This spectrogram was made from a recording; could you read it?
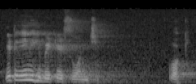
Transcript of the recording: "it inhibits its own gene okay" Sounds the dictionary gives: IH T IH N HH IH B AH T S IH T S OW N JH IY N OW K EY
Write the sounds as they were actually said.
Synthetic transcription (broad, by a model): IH T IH N HH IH B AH T IH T S OW N CH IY OW K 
